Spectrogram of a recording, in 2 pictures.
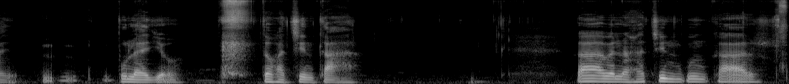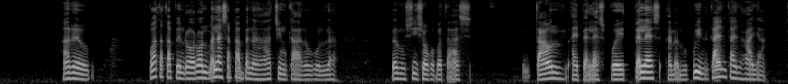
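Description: From 7.79 s, right after "na hatsin gun kar", to the end, the audio is read two samples at a time (double speed): pairs become single frames, giving 2x speed and an octave higher pitch.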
